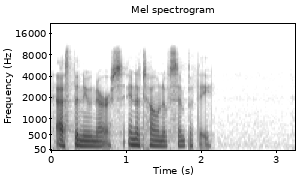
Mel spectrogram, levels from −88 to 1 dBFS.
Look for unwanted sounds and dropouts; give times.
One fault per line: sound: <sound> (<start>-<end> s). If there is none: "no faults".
no faults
